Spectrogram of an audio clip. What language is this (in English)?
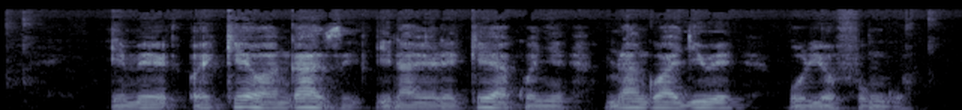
Swahili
